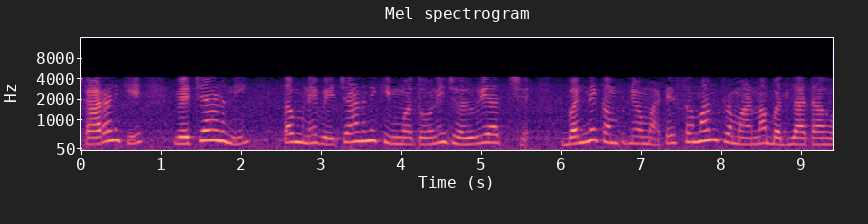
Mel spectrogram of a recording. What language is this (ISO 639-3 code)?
guj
